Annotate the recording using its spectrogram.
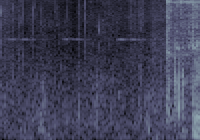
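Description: Quiet outdoor background noise with a faint steady high tone and no distinct event; a voice starts near the end.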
